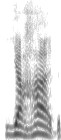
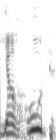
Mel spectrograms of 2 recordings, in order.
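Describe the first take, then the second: First: The second vowel sounds like 'ah'. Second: The second vowel sounds like 'oo'. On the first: This is the correct form of the word. The speaker calls it right. "the correct pronunciation is Yahad" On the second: This is how other people commonly say it. The speaker calls it wrong. "but they say Yahud"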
